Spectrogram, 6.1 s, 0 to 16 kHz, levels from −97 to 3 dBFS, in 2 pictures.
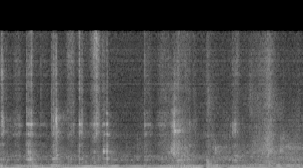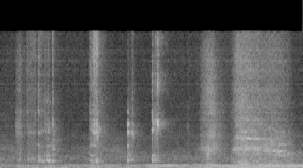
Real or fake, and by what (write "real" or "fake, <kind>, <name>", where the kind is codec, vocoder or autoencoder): fake, autoencoder, DAC-VAE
